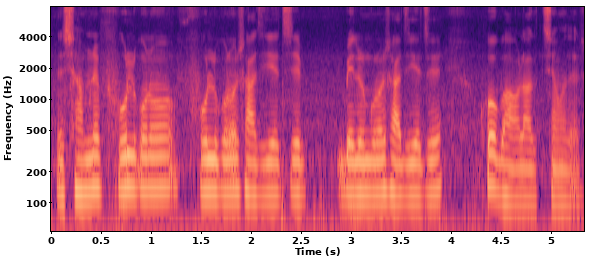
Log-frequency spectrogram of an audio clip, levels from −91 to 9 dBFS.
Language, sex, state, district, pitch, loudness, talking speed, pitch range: Bengali, male, West Bengal, North 24 Parganas, 125 Hz, -16 LUFS, 145 wpm, 120-130 Hz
